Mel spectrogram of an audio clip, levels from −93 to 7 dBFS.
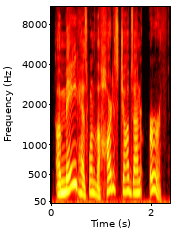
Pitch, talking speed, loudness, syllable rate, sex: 195 Hz, 250 wpm, -17 LUFS, 6.0 syllables/s, male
